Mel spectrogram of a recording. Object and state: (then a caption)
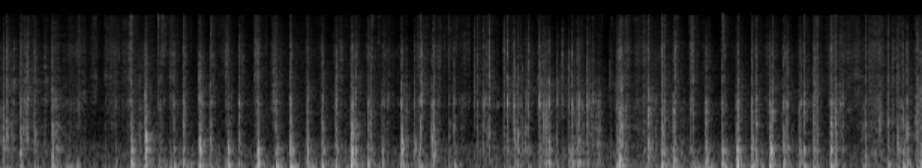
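Hollow cardboard box. A small, hollow white cardboard gift box with a rose print is tapped fast and aggressively and scratched with long acrylic nails. A rapid, irregular stream of sharp, dry taps with hollow low thumps and bright clicking edges fills the clip, with scratchy rustles between hits. Each tap dies away almost instantly.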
